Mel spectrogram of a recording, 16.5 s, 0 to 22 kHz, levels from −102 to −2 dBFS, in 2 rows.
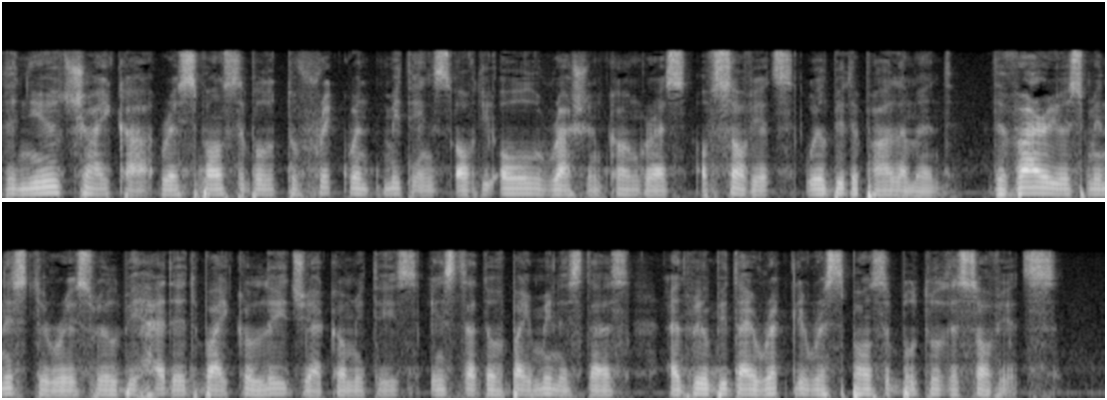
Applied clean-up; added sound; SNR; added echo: none; none; none; none.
